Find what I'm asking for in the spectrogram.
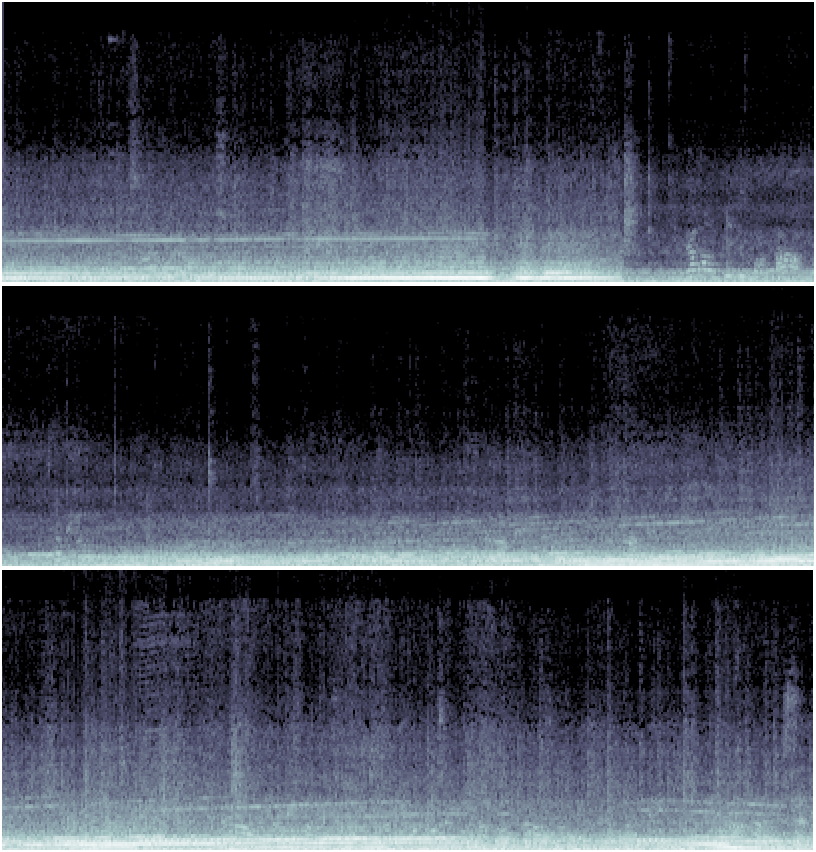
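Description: Ride aboard a tram bus in Venice, its electric motor whining up and down through accelerating and slowing tones, steady close cabin rumble, with people talking over it.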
